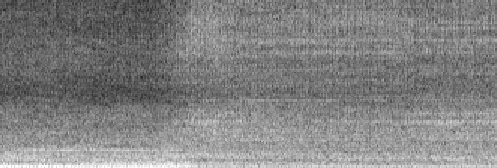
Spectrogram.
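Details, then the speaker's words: Generac home standby generator running with no load, described as not very loud from inside the house: steady, even engine drone with a constant low hum, no knocks or surging; running healthy. "You can kind of hear it running right now, but really it's not too bad. From inside the house, it isn't all that loud actually at all, so we do have good insulation for the house."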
